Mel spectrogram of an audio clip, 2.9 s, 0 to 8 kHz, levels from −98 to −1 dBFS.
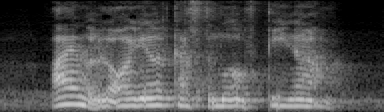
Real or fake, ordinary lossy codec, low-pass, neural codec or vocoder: fake; none; none; codec, 16 kHz, 2 kbps, FunCodec, trained on LibriTTS, 25 frames a second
